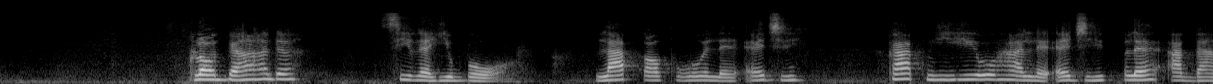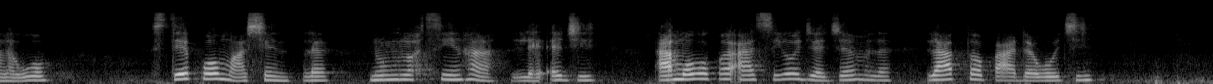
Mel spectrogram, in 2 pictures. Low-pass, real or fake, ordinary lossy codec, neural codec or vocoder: 10.8 kHz; fake; Opus, 16 kbps; codec, 16 kHz in and 24 kHz out, 0.6 kbps, FocalCodec, streaming, 2048 codes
